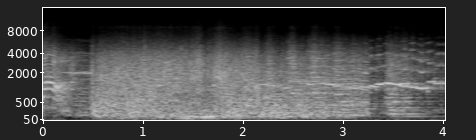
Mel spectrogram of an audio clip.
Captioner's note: explosion booms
